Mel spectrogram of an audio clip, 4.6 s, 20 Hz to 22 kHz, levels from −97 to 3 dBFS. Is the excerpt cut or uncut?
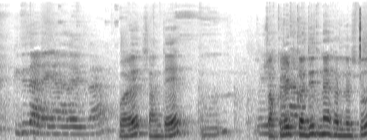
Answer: cut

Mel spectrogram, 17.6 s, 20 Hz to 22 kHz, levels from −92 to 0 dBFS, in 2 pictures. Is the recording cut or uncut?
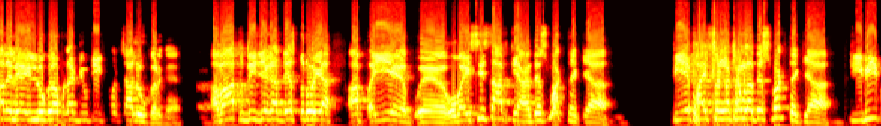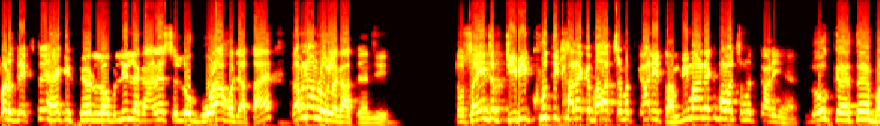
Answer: cut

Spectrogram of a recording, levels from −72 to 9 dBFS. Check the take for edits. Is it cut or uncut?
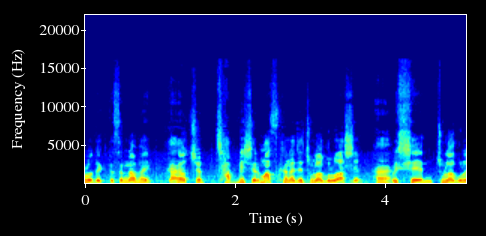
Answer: uncut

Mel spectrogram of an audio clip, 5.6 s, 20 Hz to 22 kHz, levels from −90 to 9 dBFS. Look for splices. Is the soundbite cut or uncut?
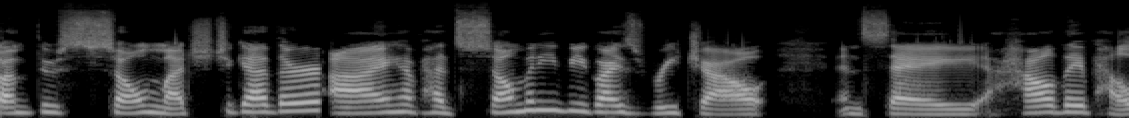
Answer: cut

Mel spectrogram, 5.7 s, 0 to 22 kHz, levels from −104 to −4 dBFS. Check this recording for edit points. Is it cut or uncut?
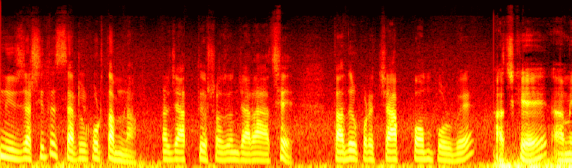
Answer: cut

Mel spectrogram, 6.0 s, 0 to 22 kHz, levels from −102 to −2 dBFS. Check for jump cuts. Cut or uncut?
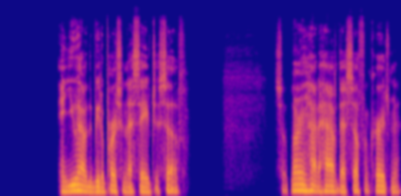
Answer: uncut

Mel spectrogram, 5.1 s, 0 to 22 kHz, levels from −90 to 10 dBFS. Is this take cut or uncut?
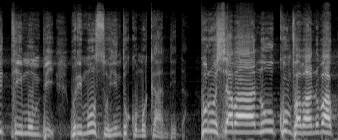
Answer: cut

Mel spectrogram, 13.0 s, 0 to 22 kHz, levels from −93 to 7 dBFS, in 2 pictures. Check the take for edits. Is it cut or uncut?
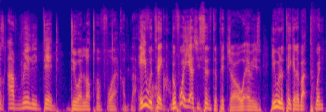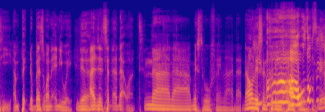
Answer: cut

